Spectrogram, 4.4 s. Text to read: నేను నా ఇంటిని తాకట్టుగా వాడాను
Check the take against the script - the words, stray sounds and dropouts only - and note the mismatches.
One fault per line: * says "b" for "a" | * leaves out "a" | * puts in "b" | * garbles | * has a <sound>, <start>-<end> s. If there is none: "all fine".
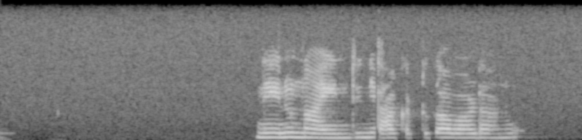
all fine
